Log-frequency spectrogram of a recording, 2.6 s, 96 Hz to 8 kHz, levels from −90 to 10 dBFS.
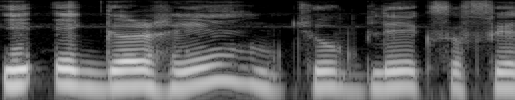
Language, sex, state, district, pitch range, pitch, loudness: Hindi, male, Arunachal Pradesh, Longding, 165-185 Hz, 170 Hz, -16 LUFS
